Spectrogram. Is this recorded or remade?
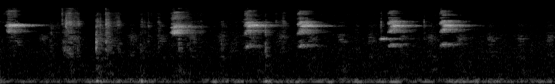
remade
